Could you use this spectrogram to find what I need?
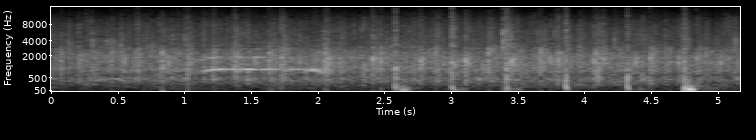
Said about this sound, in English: Thank you all. Applaud yourselves.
